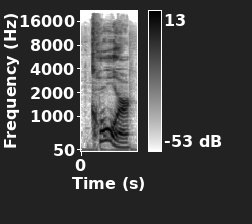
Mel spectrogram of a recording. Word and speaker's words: corps: typing in the chat core is spelled c o r PS just like the Marine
